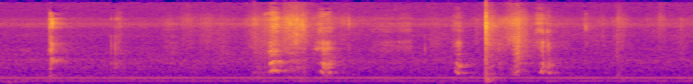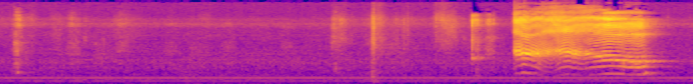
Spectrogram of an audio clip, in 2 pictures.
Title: Stunt Singing with a hiccup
